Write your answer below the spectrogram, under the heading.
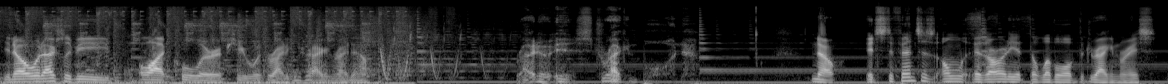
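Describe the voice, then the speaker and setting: A man with a fairly low voice reads visual novel narration aloud for a let's play. Game music plays clearly behind him. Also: normal speed.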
